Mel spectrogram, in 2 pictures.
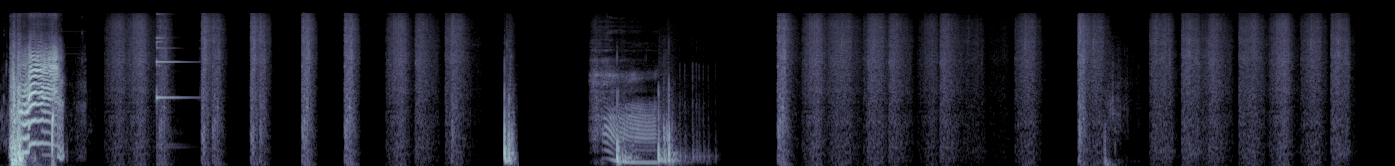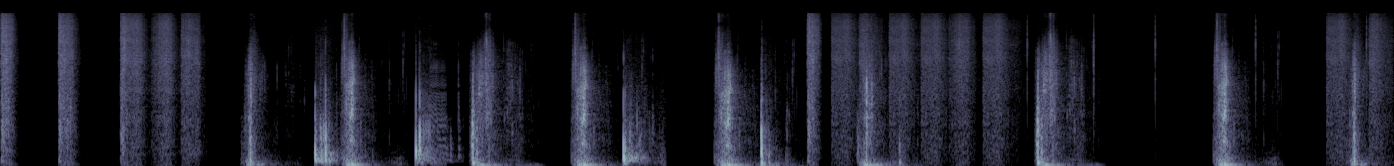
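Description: Footsteps thud steadily on grass and dirt.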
